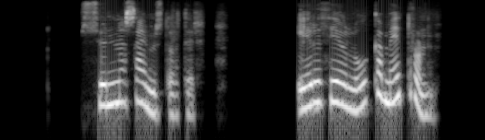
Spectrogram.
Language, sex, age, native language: Icelandic, female, 30-39, Icelandic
